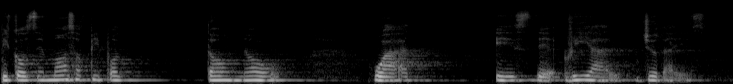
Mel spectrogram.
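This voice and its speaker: Speaking very slowly at a medium pitch, a somewhat breathy woman keeps a flat monotone and leaves long, frequent pauses. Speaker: congregant. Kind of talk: group discussion comment. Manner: halting.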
